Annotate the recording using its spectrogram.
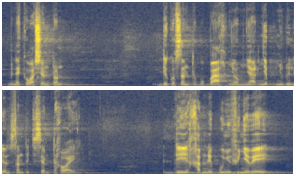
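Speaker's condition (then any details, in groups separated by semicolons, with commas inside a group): No condition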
